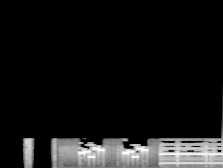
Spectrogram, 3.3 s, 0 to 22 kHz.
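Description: Five-tone selective call (ZVEI), heard as quick runs of five tones, tones of about 70 ms. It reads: 89550 89550
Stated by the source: ZVEI five-tone selective call received by SDR.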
